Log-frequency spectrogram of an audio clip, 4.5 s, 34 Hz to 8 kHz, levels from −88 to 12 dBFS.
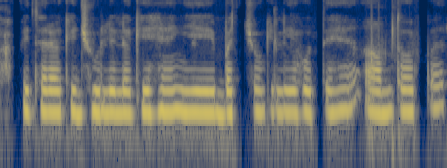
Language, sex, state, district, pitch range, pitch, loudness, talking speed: Hindi, male, Himachal Pradesh, Shimla, 210-215 Hz, 210 Hz, -14 LUFS, 190 wpm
